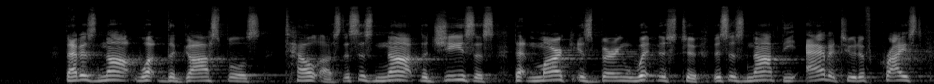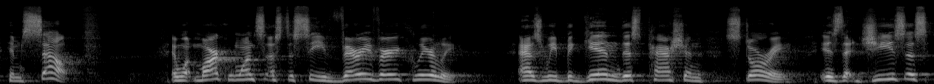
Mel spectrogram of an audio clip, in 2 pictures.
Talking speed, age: 150 wpm, 50-69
